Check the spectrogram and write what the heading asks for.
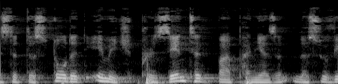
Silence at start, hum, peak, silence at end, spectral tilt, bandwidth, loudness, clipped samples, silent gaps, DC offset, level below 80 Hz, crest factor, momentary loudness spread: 0 s; none; -4 dBFS; 0 s; -4.5 dB/octave; 15.5 kHz; -21 LUFS; under 0.1%; none; under 0.1%; -38 dBFS; 16 dB; 7 LU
